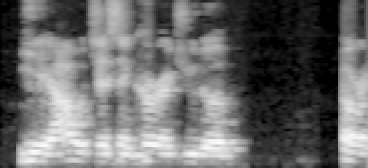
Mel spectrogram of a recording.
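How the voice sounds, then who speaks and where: A man speaks with an American accent at a moderate pace. His intonation stays monotone and flat. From US South, Pensacola, Florida area. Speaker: hip hop artist. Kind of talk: casual chat. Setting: studio.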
